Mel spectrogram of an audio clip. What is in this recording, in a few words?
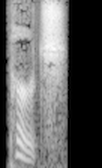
"perch", English, voice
